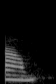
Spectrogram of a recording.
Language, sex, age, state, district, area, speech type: Sanskrit, female, 30-45, Andhra Pradesh, Visakhapatnam, urban, conversation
